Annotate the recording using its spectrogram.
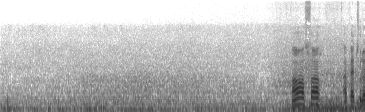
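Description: Wind blows outdoors with a low rumble.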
